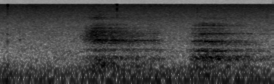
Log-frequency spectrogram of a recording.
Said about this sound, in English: That was me breathing while I was looking inside the mug.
